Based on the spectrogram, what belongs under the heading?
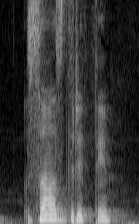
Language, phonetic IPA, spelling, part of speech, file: Ukrainian, [ˈzazdrete], заздрити, verb, Uk-заздрити.ogg
- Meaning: to envy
